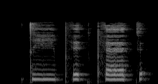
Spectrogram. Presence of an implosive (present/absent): absent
